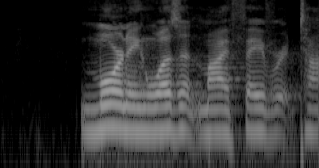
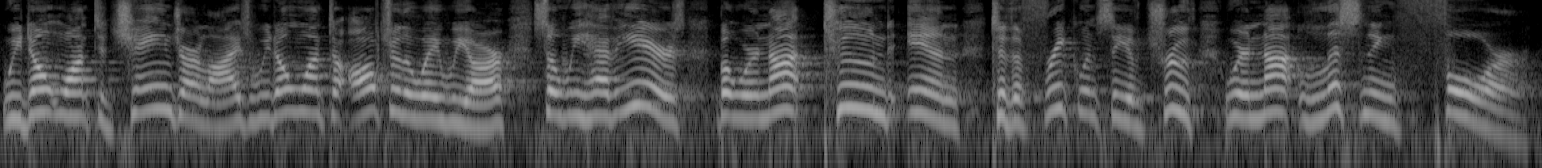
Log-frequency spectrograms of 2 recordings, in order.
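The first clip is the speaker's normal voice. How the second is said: preaching; 6 semitones higher, 8 dB louder than usual. Acted. Preaching at full force.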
